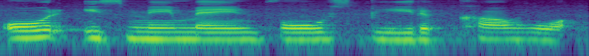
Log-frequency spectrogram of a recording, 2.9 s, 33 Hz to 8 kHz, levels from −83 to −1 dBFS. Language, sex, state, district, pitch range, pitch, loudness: Hindi, female, Haryana, Charkhi Dadri, 165-180 Hz, 170 Hz, -16 LUFS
